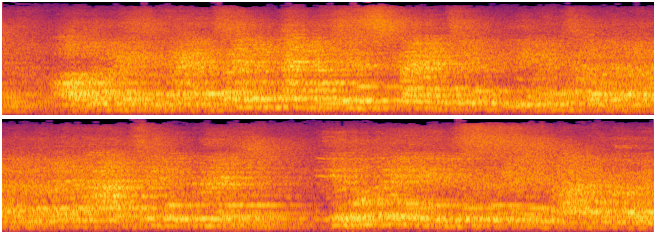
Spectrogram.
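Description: Large mixed choir of men's, boys' and teenage voices singing together, with short breaks between phrases just after the start and again about five seconds in.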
